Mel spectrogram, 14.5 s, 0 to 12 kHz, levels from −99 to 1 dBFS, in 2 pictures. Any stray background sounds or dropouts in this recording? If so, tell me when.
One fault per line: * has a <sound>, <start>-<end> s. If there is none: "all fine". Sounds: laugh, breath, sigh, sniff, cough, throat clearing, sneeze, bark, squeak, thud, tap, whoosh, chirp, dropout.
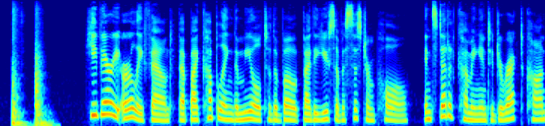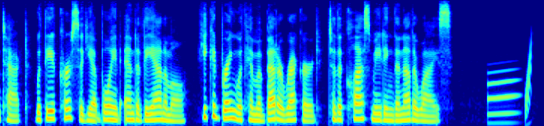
* has a thud, 0.1-0.8 s
* has a chirp, 13.8-14.4 s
